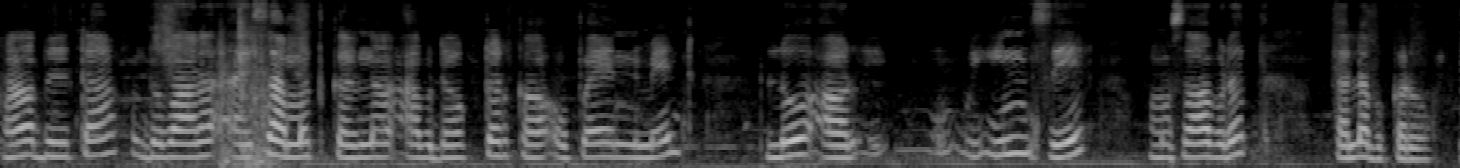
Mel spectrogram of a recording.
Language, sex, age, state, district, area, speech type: Urdu, female, 60+, Bihar, Khagaria, rural, read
